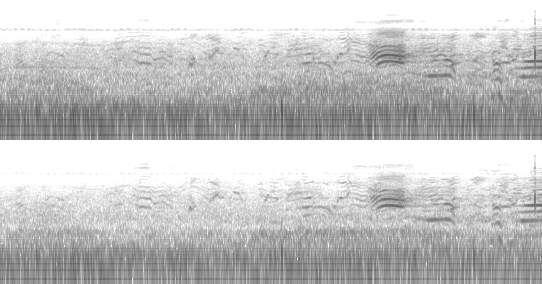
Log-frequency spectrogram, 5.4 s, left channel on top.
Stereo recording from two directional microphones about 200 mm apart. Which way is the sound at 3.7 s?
5° left (ahead or behind).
